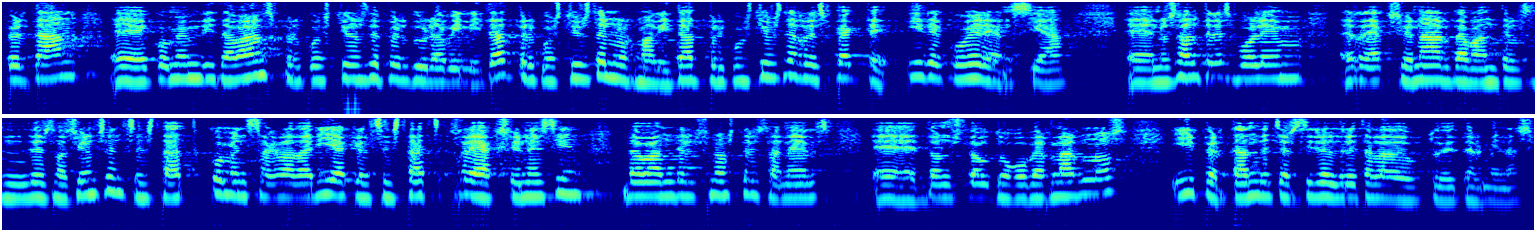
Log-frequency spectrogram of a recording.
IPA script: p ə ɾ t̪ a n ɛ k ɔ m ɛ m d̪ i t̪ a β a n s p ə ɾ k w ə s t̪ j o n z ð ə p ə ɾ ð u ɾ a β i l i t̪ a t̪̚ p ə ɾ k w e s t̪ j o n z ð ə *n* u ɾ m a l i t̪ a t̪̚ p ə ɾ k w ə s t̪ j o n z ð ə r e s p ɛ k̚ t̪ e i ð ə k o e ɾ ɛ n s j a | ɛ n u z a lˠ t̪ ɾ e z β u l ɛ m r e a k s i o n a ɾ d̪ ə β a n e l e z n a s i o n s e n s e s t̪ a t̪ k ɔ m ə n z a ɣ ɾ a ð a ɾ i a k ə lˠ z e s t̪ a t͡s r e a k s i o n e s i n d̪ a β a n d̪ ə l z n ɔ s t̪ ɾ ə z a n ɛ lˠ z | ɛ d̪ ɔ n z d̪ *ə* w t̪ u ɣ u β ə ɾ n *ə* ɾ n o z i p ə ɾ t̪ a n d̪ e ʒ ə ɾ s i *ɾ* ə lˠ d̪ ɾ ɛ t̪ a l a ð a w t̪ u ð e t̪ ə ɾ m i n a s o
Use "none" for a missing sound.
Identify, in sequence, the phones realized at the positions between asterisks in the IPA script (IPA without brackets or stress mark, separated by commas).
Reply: n, a, a, ɾ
